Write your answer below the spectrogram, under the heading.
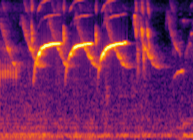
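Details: Canary singing a short phrase of three loud rising-then-level whistled sweeps, followed by softer descending chirps, over a faint low hum.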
